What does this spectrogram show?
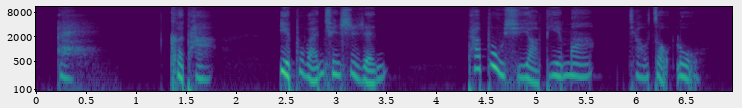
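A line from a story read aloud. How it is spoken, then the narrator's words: Soft sigh. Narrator (Chinese): 他轻声叹息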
